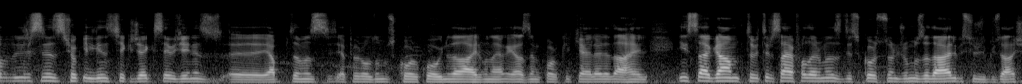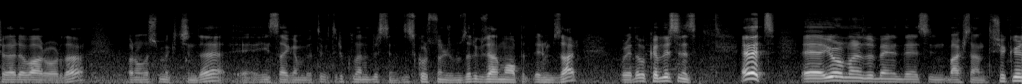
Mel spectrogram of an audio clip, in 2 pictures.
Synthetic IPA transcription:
bilʲiɾsiniz̥t͡ʃʰo̞kilʲɟint͡ʃt͡ʃʰe̞cid͡ʒɛcse̞vid͡ʒe̞jinizɛːjap̚t̪ʰɯːmɯzja̰pʰajoɾolˠd̪uːmuz̥kʰo̞ɾkʰuojunud̪ad̪aːɦilʲbunajazd̪ɯːmkʰo̞ɾkʰuhicʰaːjeæɾd̪ɛd̪aːɦilʲ | inst̪aɡɾamt̪ʰuvit̪ʰɾsajfalˠaɾɯmɯzd̪isko̞ɾt̪so̞nud͡ʒumuzd̪ad̪aːɦilʲbisyɾyɟyzælʲʃejlʲæɾd̪ɛvaɾo̞ɾd̪a | banaulˠaʃmaki̥t͡ʃʰind̪ɛ̰inst̪ʰaɡɾamvɛt̪ʰuvit̪ʰɾikʰulˠːanabilʲiɾsinizd̪iskʰo̞ɾt̪sonud͡ʒumuzaɾaɟyzælʲmuɦapːɛt̪lʲe̞ɾimizvaɾ̥ | buɾajad̪abakʰabilʲiɾsiniz̥ | evɛt̪ | ɛːjo̞ɾumlˠaɾɯnzuɾbenid̪enesinbaʃt̪ʰannt̪ʰe̞ʃɛcʰːyɾe

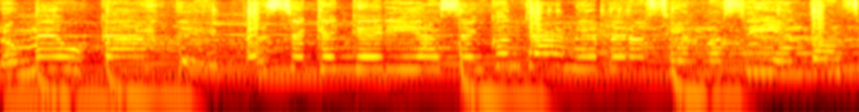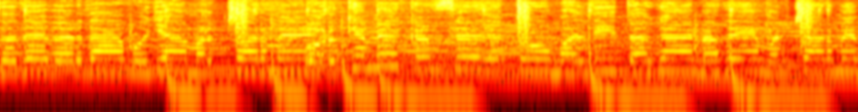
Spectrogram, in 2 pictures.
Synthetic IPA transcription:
lomewkant̪e | pensekekeɾiaseŋko̞nt̪ɾaɾmepe̞ɾosjend̪oasient̪o̞nsezðeβ̞eɾðaβojamaɾt͡ʃaɾmepoɾkemekanseðet̪umald̪it̪aɣanaðemãnt͡ʃaɾme

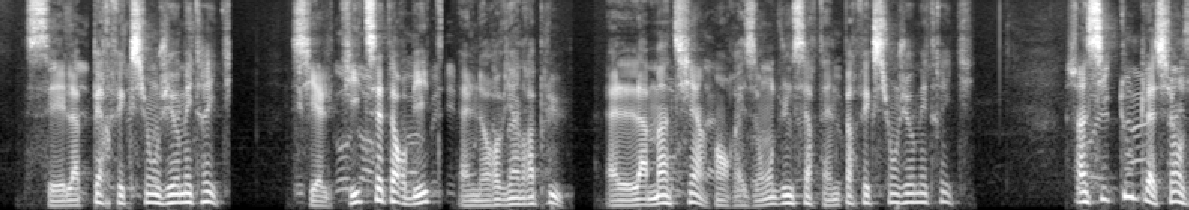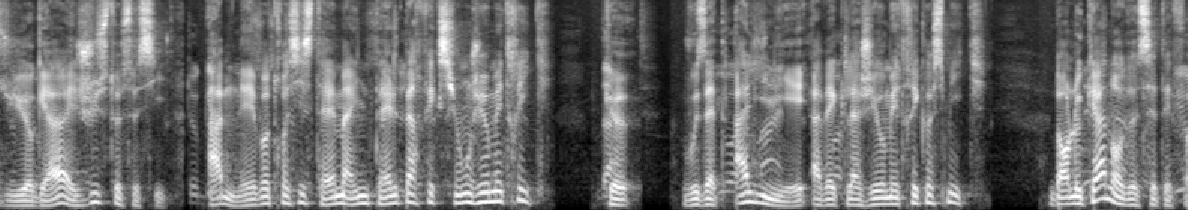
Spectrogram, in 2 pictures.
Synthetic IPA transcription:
sɛlapɛʁfɛksjɔ̃ʒeɔmet̪χik | siɛ̰lkʲʰit̪sɛt̪ɔʁbit̪ɛ̰lnəʁəvjɛ̃d̪ʁaply | ɛ̰lːamɛ̃t̪jɛ̃ɑ̃ʁḛzɔ̃d̪ynsɛʁt̪ɛnpɛʁfɛksjɔ̃ʒeɔmet̪χik | ɛ̃sit̪ut̪lasjɑ̃sd̪yjɔɡaɛʒyst̪əsəsḭamnevɔt̪χəsist̪ɛmaynt̪ɛlpɛʁfɛksjɔ̃ʒeɔmet̪χikː | ə | vuzɛt̪aliɲeʔavɛklaʒeɔmet̪χikɔsmik | d̪ɑ̃ləkad̪ʁəd̪əsɛt̪efɔ

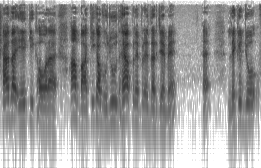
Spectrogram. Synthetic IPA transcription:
ʃaːd̪aeːkɦikaɔːɾaɦɛːɦãːbaːkikaʋʊd͡ʒuːd̪ɦɛɐpneɐpned̪ɐɾd͡ʒemẽ | ɦɛ̃ː | leːkɪnd͡ʒoː

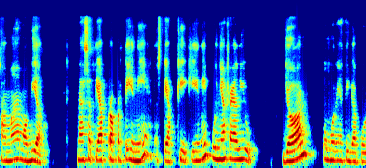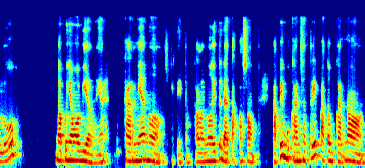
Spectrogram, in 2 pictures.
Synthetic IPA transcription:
samamobil | nahsət̪iapːɾopərt̪iːniat̪sə̥t̪iap̚kikiːnipuɲafɛlju | d͡ʒɔn | umʊrɲat̪iɡapulʊh | ŋɡapuɲamobiljakarɲanulsə̥pərt̪iːt̪ukalonulit̪udat̪a̰kosɔŋt̪apibukansət̪ɾɪp̚at̪awbukanːɔn

